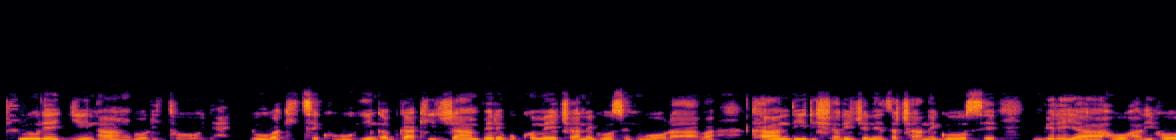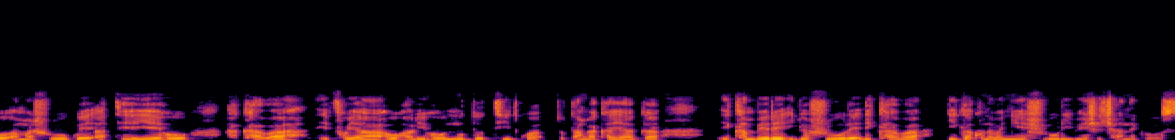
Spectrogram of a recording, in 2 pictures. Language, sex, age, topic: Rundi, male, 36-49, education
